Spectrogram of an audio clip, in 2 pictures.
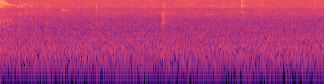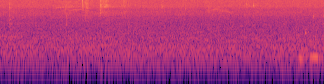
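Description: A steady, even hiss of background noise, with a few faint clicks about two, three and five seconds in.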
